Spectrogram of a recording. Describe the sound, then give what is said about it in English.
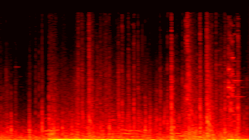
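Gunfire from an enemy plane in a video game: low, booming bursts of rapid shots, rumbling on and off in short clusters. “Oh, he's shooting at me. Who is shooting at me? the fucking plane is shooting at me. the plane.”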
